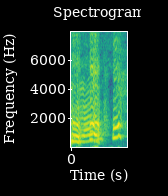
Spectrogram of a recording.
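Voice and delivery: high loud burst of laughter. Real, not acted. Remembering the man running away, loud laugh.

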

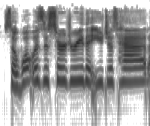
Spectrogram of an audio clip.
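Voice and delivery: imitated breezy question, held high; high-pitched put-on casual curiosity; mock nonchalant. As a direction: mimic a commenter making innocent small talk. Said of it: "You nonchalantly pop up back".

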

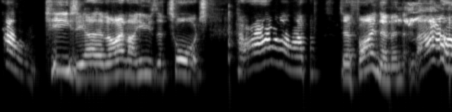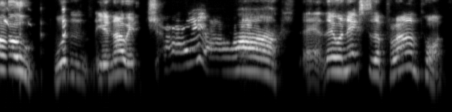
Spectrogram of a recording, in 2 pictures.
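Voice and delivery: high hammed-up yelps in Aussie; Aussie patient yelping while plunged; pained cries.

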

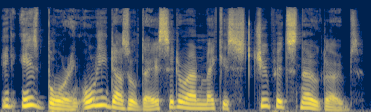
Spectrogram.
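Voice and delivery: put-on loud, high-pitched childish rant; angry complaint. A narrator's reading. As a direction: complain hotly and loudly. Child rants about her father.

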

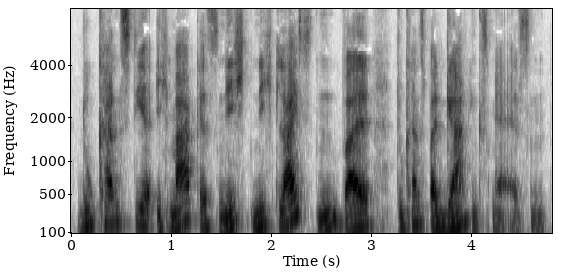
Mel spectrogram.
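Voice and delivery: ordinary delivery

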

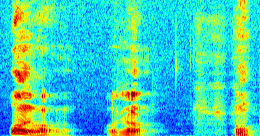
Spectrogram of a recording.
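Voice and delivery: low wordless Pict "oh"s, spaced out; imitated Pict noises. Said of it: "and then they go".

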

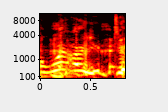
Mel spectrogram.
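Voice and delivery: high, laughing shock; laughing at his friend in a Pacers shirt; laughing disbelief. Retold or imitated. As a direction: crack up in disbelief. Shocked at friend switching sides.

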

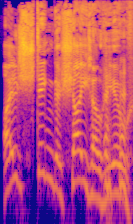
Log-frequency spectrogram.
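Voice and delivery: put-on slow, high Mayo accent threat. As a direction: drag out a broad Mayo threat. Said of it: "you need to do it with a Mayo accent".

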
